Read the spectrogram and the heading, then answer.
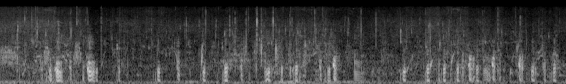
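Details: Domestic ducks being raised, day 92, resting lazily in the afternoon sun at a creek mouth on a lake, mating between naps; a dense run of short, rough quacks repeats rapidly from several birds over low background rumble.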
